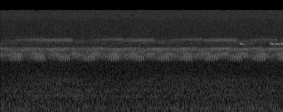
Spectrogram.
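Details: Insects singing on an autumn night in the Tsukimi Forest of Gifu Prefecture, Japan: layered high trills pulsing roughly three times a second, steady and unbroken, with a faint low-frequency background murmur.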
